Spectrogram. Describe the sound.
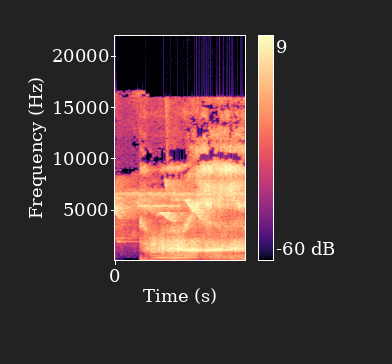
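A child from Malaysia imitates a cheetah call: after a brief silence, a loud, raspy, roar-like cry starts abruptly and holds steady with a slightly wavering pitch to the end.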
